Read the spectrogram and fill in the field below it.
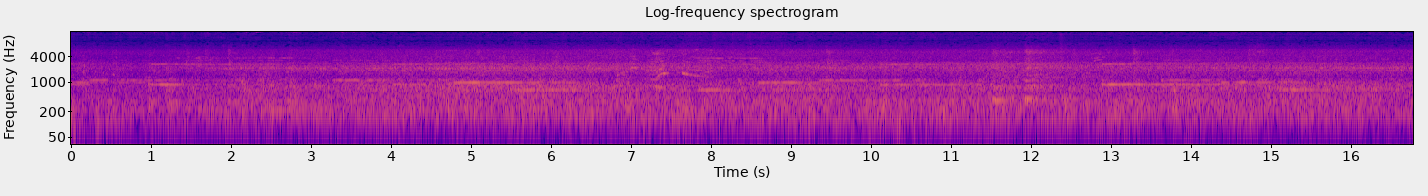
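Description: Train motors whine in steady tones that step up and down.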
